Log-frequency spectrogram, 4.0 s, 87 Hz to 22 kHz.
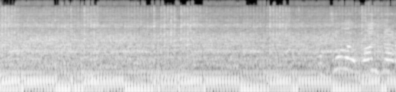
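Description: An Everbilt 5.5HP gas-powered utility water transfer pump's small engine runs steadily nearby, a loud continuous chugging drone with a regular pulsing rhythm filling the whole stretch.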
